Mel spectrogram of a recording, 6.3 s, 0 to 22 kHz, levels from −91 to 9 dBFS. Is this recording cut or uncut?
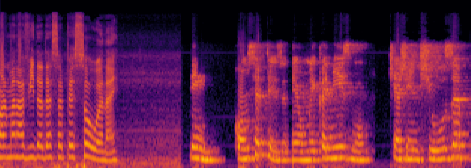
cut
